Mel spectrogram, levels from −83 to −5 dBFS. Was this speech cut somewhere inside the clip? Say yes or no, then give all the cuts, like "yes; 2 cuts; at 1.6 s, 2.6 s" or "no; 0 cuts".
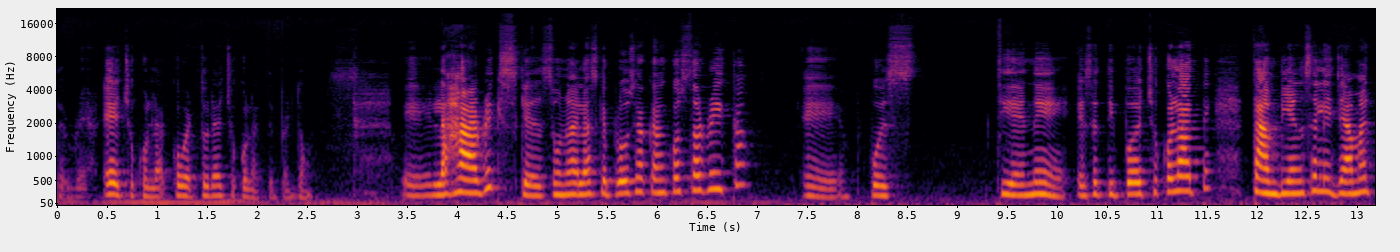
yes; 2 cuts; at 3.3 s, 8.0 s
